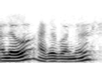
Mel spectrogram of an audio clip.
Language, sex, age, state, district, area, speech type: Nepali, male, 18-30, West Bengal, Kalimpong, rural, conversation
